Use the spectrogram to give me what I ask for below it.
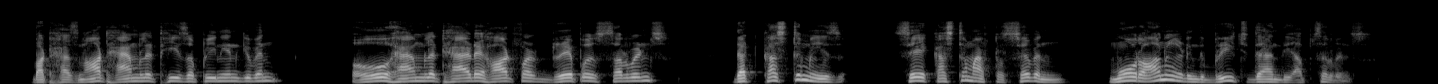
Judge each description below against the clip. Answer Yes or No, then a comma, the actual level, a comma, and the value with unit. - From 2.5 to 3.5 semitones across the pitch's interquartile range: No, average, 4.6 semitones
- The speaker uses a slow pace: Yes, slow, 125 wpm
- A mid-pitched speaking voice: Yes, medium, 145 Hz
